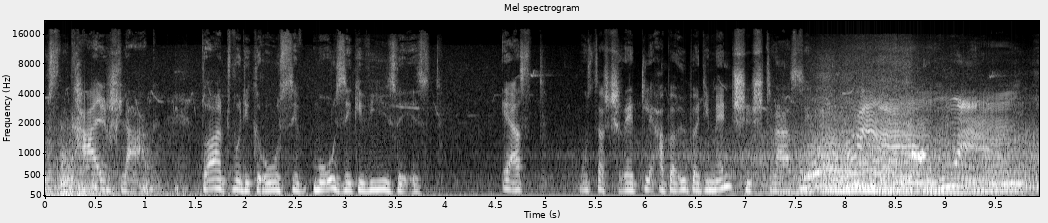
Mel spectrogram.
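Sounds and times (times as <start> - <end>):
speech: 0.0 - 4.0, 4.6 - 9.5
motorcycle driving past: 7.1 - 9.9.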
